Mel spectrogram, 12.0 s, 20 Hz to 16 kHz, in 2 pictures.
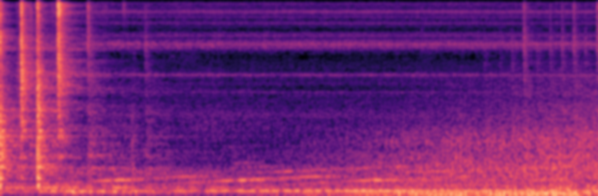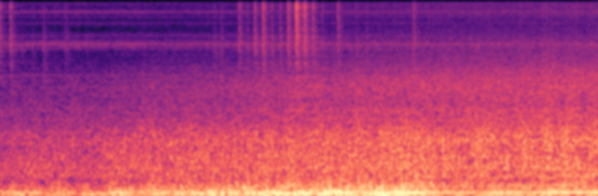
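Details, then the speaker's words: Mid-1960s Hunter Zephair 20" box fan, model FZ-20P, restarted on high: switch clicks, then building airy whoosh over a steady low motor buzz; owner suspects the motor could use revarnishing. "a little bit of motor startup sound seems like the fan could probably use to be revarnished you can hear by the buzz"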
